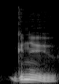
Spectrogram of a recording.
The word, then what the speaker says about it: gnu: song about which animal permanently altered the British pronunciation of its name emphasizing its initial G it is also known as the wilderbeast G yes now start the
